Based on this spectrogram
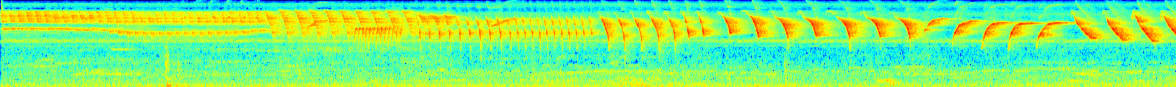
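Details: Canary song used as a lure to get other canaries singing fast: a long sustained high trill, then rapid descending whistled sweeps repeated several times a second, growing louder toward the end.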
